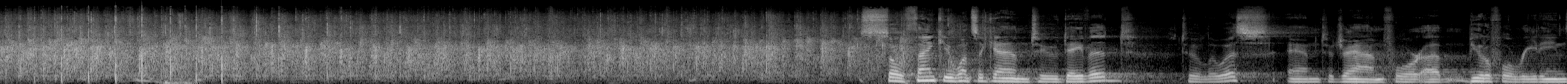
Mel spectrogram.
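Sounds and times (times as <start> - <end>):
audience applause: 0.0 - 9.6
speech: 8.9 - 15.6.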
